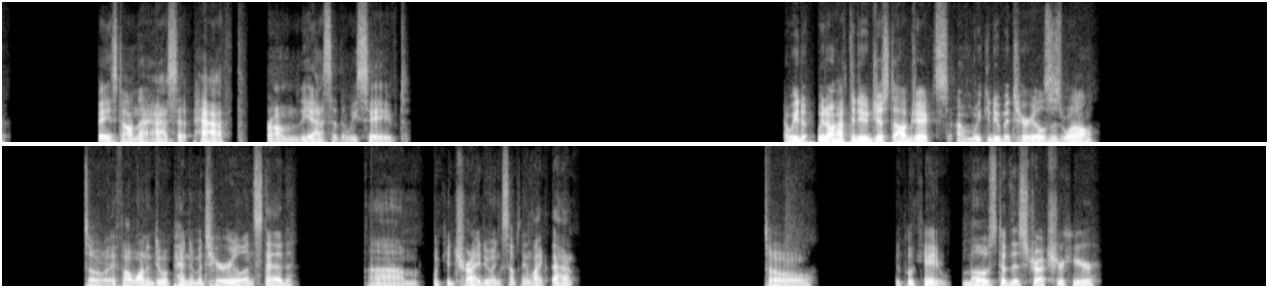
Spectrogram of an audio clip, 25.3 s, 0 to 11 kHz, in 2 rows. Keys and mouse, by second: 8.1 middle click, 9.5 click, 11.1 click, 11.9 click, 13.2 click, 13.7-15.9 drag, 16.0 click, 16.7 middle click, 17.3 click, 21.0 shift+click, 22.1 shift+click, 23.7 shift+click, 25.0 shift+d.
